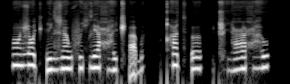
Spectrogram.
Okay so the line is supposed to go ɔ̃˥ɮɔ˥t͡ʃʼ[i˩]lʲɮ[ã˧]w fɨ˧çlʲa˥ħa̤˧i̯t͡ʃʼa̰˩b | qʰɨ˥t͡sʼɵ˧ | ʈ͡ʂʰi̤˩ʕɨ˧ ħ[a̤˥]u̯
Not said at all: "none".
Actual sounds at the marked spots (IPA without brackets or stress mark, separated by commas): i˩, ã˧, a̤˥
